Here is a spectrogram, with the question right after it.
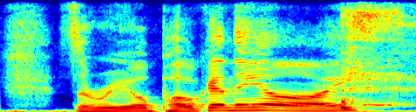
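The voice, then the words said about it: Put-on Australian accent. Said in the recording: “Again, Australian. My God. They're different accents. ... All of my fucking accents are Australian.”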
